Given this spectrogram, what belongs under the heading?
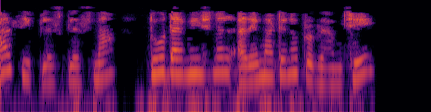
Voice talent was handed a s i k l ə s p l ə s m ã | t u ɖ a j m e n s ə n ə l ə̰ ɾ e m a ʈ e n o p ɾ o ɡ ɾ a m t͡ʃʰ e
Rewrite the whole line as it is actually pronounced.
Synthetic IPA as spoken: a s i p l ə s p l ə s m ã | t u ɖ a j m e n ʃ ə n ə l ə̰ ɾ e m a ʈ e n o p ɾ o ɡ ɾ a m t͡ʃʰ e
